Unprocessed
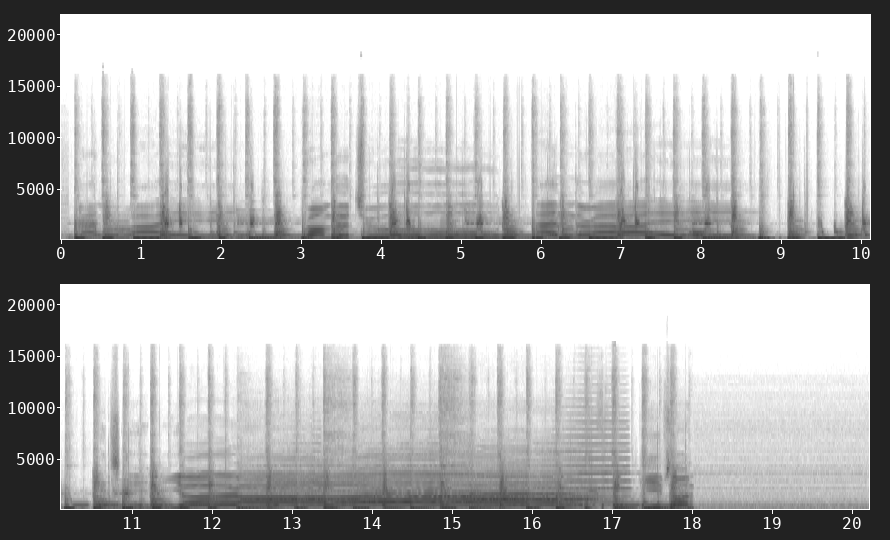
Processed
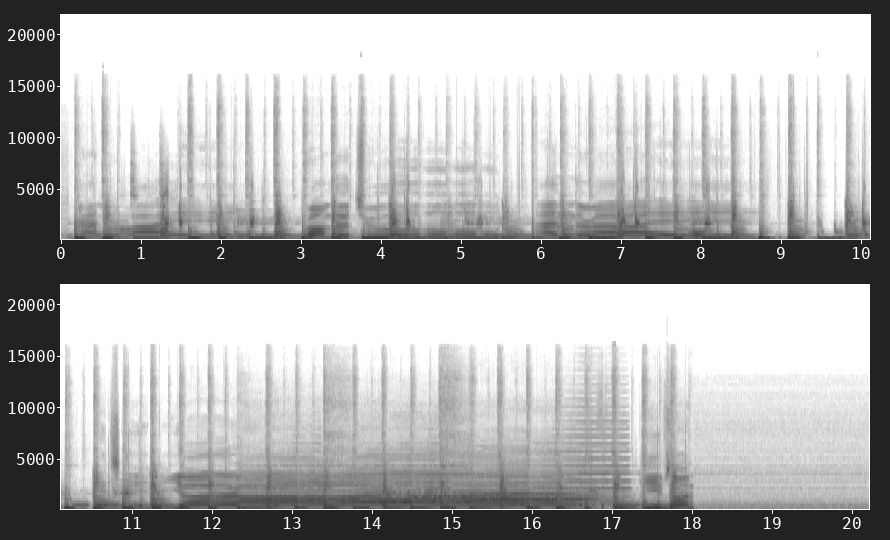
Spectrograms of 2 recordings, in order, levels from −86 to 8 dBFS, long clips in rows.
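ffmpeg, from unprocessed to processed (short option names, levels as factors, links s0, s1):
-filter_complex "[0:a]asettb=1/sr,asplit=3[s0][s1][s2];[s0]atrim=end=0.744[s3];[s1]atrim=start=0.74:end=1.46,asetpts=PTS-STARTPTS,afade=t=in:d=0.004:c=qsin,afade=t=out:st=0.716:d=0.004:c=qsin,highpass=190,equalizer=f=470:t=q:w=4:g=-6,equalizer=f=1000:t=q:w=4:g=7,equalizer=f=1800:t=q:w=4:g=-4,equalizer=f=2900:t=q:w=4:g=-7,equalizer=f=4500:t=q:w=4:g=7,lowpass=f=7500:w=0.5412,lowpass=f=7500:w=1.3066[s4];[s2]atrim=start=1.456[s5];[s3][s4]acrossfade=d=0.004:c1=hsin:c2=qsin[s6];[s6][s5]acrossfade=d=0.004:c1=qsin:c2=hsin,asettb=1/sr,asplit=3[s7][s8][s9];[s7]atrim=end=4.344[s10];[s8]atrim=start=4.34:end=6.21,asetpts=PTS-STARTPTS,afade=t=in:d=0.004:c=qsin,afade=t=out:st=1.866:d=0.004:c=qsin,acompressor=threshold=0.0891:ratio=10:attack=3.2:release=140:knee=1:detection=peak[s11];[s9]atrim=start=6.206[s12];[s10][s11]acrossfade=d=0.004:c1=hsin:c2=qsin[s13];[s13][s12]acrossfade=d=0.004:c1=qsin:c2=hsin,asettb=1/sr,asplit=3[s14][s15][s16];[s14]atrim=end=9.374[s17];[s15]atrim=start=9.37:end=10.09,asetpts=PTS-STARTPTS,afade=t=in:d=0.004:c=qsin,afade=t=out:st=0.716:d=0.004:c=qsin,acompressor=threshold=0.1:ratio=10:attack=3.2:release=140:knee=1:detection=peak[s18];[s16]atrim=start=10.086[s19];[s17][s18]acrossfade=d=0.004:c1=hsin:c2=qsin[s20];[s20][s19]acrossfade=d=0.004:c1=qsin:c2=hsin"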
